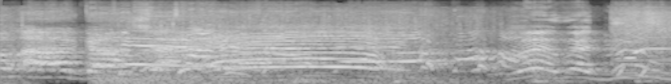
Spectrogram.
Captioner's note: agh!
